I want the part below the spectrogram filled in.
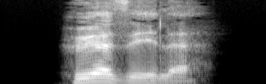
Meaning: nominative/accusative/genitive plural of Hörsaal
- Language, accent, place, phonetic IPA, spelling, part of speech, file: German, Germany, Berlin, [ˈhøːɐ̯ˌzɛːlə], Hörsäle, noun, De-Hörsäle.ogg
